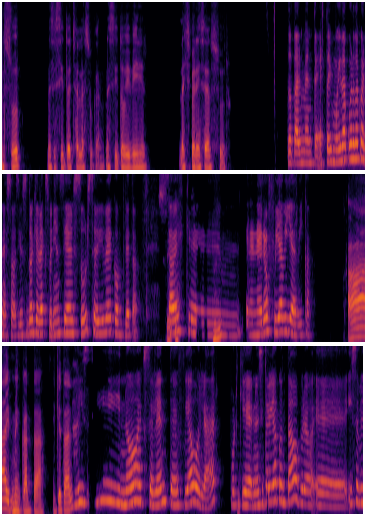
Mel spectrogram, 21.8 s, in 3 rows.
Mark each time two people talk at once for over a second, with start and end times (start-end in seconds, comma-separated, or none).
none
